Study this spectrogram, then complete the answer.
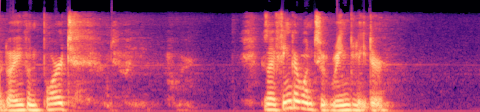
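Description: A young man speaks casually and close into a microphone.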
